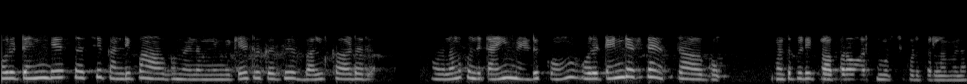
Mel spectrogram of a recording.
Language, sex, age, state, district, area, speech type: Tamil, female, 18-30, Tamil Nadu, Viluppuram, urban, conversation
